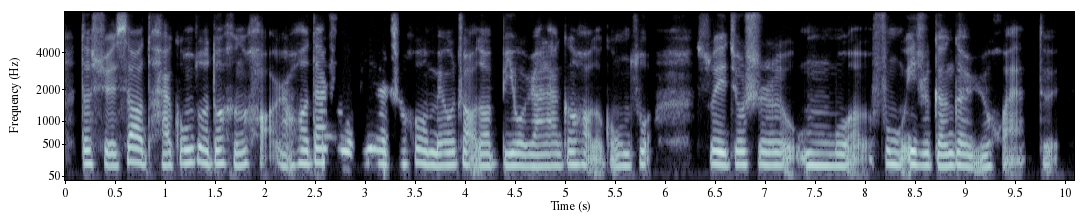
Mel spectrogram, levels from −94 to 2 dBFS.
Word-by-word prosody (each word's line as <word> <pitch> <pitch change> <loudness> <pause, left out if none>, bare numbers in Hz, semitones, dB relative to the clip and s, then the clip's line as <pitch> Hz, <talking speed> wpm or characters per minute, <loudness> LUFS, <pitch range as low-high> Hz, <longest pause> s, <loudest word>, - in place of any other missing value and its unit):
的 200 0 +3
学 180 -3 0
校 210 +3 +3
还 175 -1 -1
工 205 +3 +1
作 215 -3 +2
都 200 +1 +2
很 185 0 -2
好， - - -5
然 175 0 -3
后 200 +1 +2
但 215 +2 +2
是 210 -1 -7
我 185 - +3
毕 210 - -10
业 200 -3 +2
之 190 - -7
后 195 0 0
没 180 -1 +3
有 180 +1 +2
找 185 -1 -1
到 175 0 +1
比 175 -1 0
我 175 -1 +2
原 165 0 0
来 170 +1 -1
更 190 +2 0
好 180 - -2
的 - - -4
工 170 0 -2
作。 190 +2 -4 0.4
所 195 - -2
以 185 - +7
就 190 +1 +1
是， 185 -1 0 0.2
嗯， 175 -1 +2
我 170 +8 -2
父 205 - -4
母 185 - 0
一 195 - +7
直 175 -1 0
耿 170 0 +2
耿 175 -2 +2
于 155 0 -2
怀， 170 - -6
对。 - - -8
185 Hz, 275 characters per minute, -24 LUFS, 175-195 Hz, 0.4 s, 以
